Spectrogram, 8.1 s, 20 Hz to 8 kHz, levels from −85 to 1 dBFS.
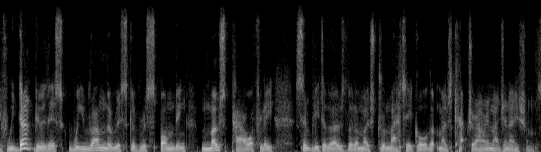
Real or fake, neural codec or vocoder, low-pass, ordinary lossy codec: real; none; 7.2 kHz; Opus, 16 kbps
